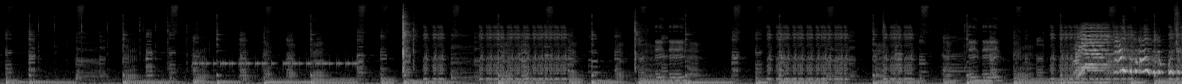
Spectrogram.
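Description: Turkey gobbles from a livestream donation alert ring out loud and repeated in rapid rattling bursts, stacked with chimes and musical tones, playing alone over about twelve seconds.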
